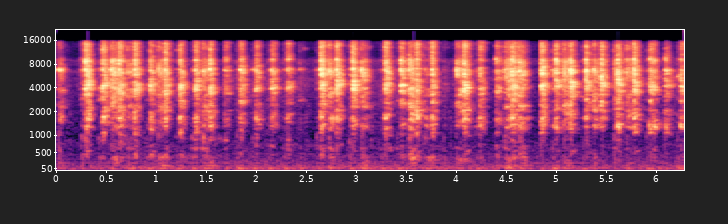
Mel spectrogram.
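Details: Model A Ford cold start after sitting about four months, spark advanced, old ignition parts (cap, rotor, coil perhaps from about 1970): uneven lumpy firing stumbling and surging, missing; rough running, owner suspects aged ignition parts.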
